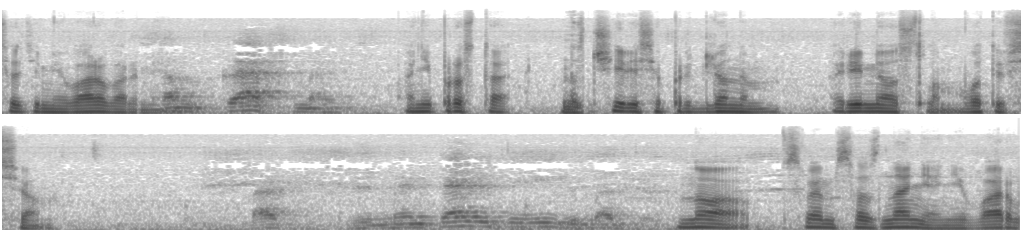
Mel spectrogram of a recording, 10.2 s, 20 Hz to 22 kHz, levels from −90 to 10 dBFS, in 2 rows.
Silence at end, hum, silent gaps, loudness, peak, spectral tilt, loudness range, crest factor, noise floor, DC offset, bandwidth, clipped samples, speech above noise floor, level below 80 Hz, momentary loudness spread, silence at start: 0 s; none; none; -24 LUFS; -6 dBFS; -6 dB/octave; 9 LU; 18 dB; -44 dBFS; under 0.1%; 15 kHz; under 0.1%; 21 dB; -46 dBFS; 16 LU; 0 s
